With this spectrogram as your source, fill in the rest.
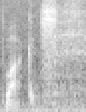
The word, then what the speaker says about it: Fluke: I know people refer to it as Fluke, but it's actually pronounced Fluck. I debated her at Albany Law School, and it is pronounced Fluck.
